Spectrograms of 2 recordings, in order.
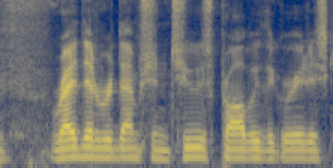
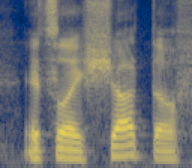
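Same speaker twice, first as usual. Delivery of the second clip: ordinary talk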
